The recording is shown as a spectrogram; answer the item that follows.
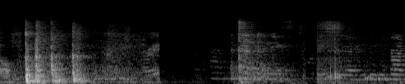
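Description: People talking, with a quick run of sharp knocks near the start, the loudest sounds in this stretch.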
